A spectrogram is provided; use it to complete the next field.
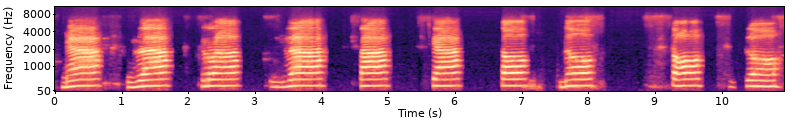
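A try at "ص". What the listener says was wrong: Sama. So-nya ambil dari sa. Ulang. Sa, sya. Nah, tidak ada ya. Ini huruf sya juga bukan monyongkan bibir. Sa, sya, sa, sya, so, do. Bentuk mulutnya sama.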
